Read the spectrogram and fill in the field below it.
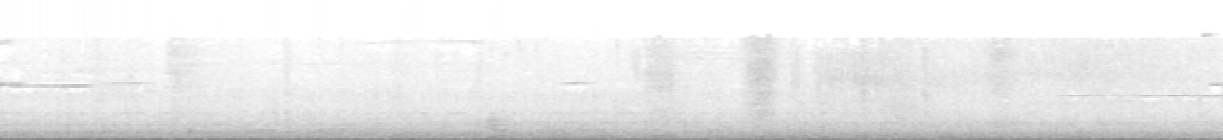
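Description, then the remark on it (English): A large city bus that has just pulled up at a stop idles with a deep, steady engine rumble and low road noise, filling the scene continuously. “I hope my smoke doesn't get into a bus that just pulled up here.”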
